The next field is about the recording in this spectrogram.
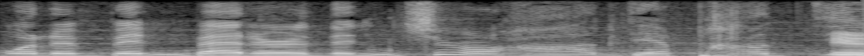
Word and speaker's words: Gérard Depardieu: Gérard Depardieu.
